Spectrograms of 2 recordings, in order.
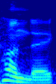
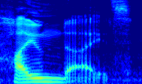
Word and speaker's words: Hyundai: hendi H cd6 yeah I'm not pronouncing it like Hyundai cuz I know how to pronounce it properly hyai it's a South Korean term hyai H yeah so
